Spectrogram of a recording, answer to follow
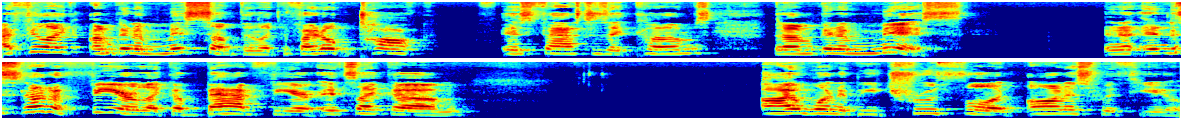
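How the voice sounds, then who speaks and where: The woman's tone is animated. Her voice sits fairly high in pitch. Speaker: psychic channel. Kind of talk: channeled spiritual message. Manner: fast.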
